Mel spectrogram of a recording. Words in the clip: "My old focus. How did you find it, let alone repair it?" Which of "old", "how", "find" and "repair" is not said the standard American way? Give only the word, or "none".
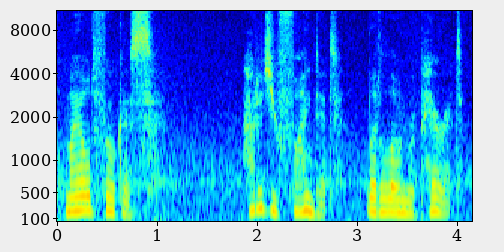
none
